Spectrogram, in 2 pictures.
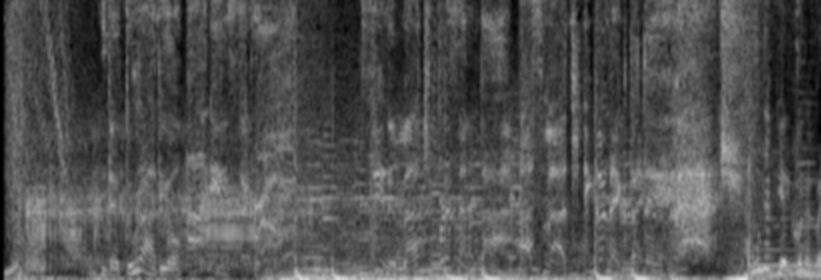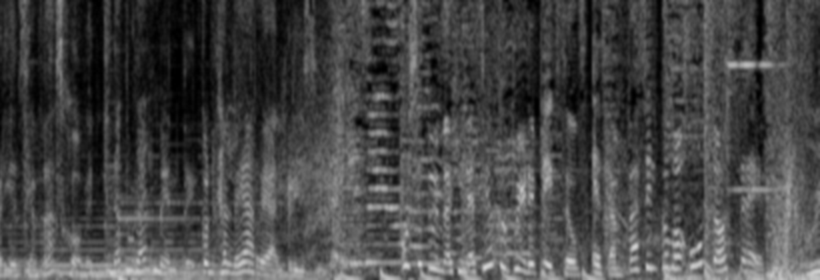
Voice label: Spanish Mx F Voicereel

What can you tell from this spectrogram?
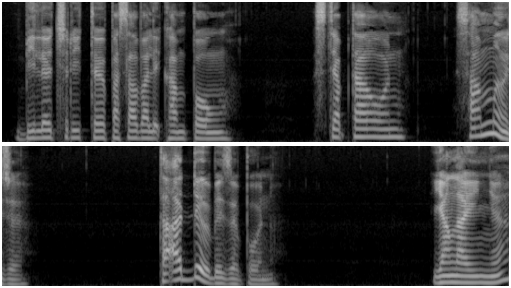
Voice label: Malay M Narration, malaysian

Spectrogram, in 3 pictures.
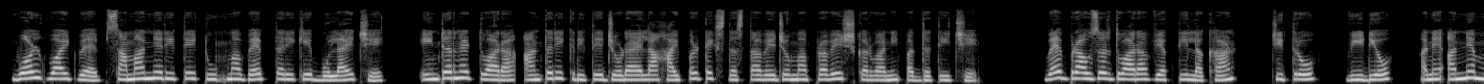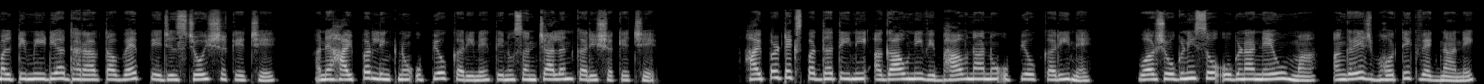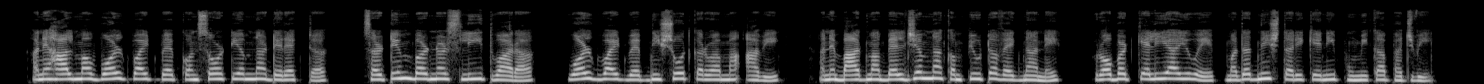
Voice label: Gujarati F Narration; voice over

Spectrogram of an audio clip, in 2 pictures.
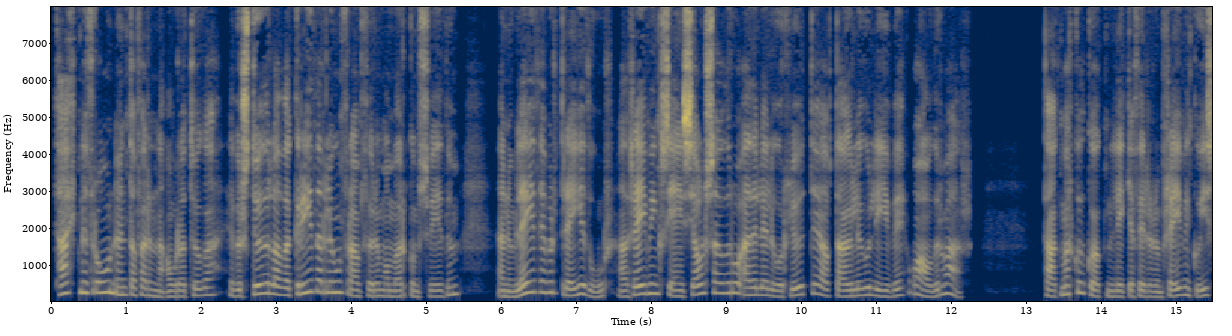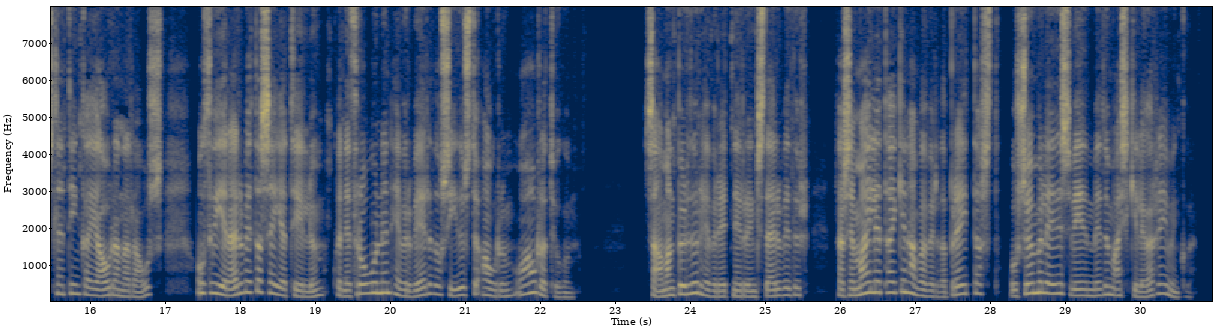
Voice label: Icelandic F Narration

